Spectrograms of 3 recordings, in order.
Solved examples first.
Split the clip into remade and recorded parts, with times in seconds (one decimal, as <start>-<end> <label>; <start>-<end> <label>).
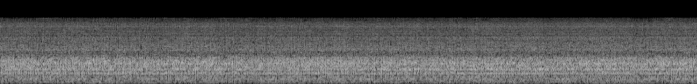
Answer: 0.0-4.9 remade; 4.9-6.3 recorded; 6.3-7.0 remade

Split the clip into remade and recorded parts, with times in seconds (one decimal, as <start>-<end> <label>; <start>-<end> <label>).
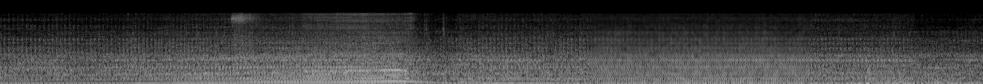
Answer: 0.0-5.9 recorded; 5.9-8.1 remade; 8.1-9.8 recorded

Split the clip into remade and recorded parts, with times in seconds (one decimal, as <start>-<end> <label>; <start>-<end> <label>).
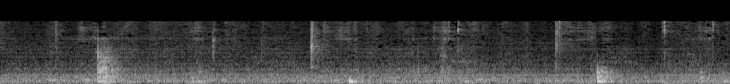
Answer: 0.0-4.4 remade; 4.4-6.0 recorded; 6.0-6.6 remade; 6.6-7.3 recorded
